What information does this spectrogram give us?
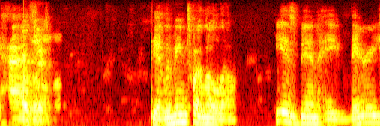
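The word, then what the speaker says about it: Toilolo: the the development of toy loo is that how you say his name that's exactly how you say it has yeah LaVine Toyo he has been a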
